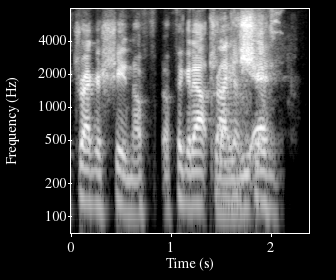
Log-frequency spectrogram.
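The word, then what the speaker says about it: Drăgușin: Drager Shin apparently it's Drager Shin I figured out the S is pronounced with a h but um the point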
